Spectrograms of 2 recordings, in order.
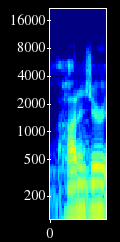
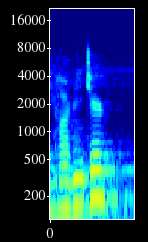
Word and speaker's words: Harbinger: against it thank you so honniger is next and after will have Sean Lewis I feel like I may have gotten your name wrong my name is Harbinger 15-year resident I was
